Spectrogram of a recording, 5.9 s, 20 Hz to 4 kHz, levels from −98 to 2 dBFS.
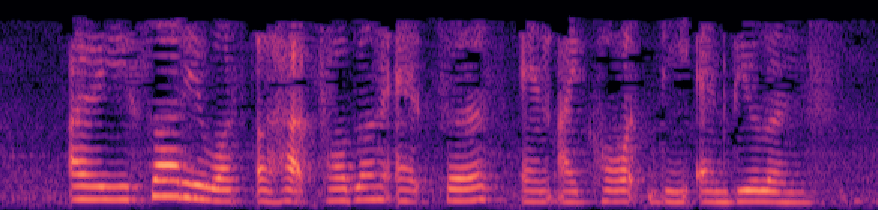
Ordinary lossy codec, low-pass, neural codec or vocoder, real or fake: MP3, 16 kbps; 3.6 kHz; codec, 24 kHz, 3.1 kbps, DualCodec; fake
